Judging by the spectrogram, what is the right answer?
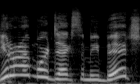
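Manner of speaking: very high-pitched, put-on hostile, fake-aggressive delivery. Answering a teasing claim about having more decks: mock aggressive. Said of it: "I'm getting very aggressive with these swearing at you".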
